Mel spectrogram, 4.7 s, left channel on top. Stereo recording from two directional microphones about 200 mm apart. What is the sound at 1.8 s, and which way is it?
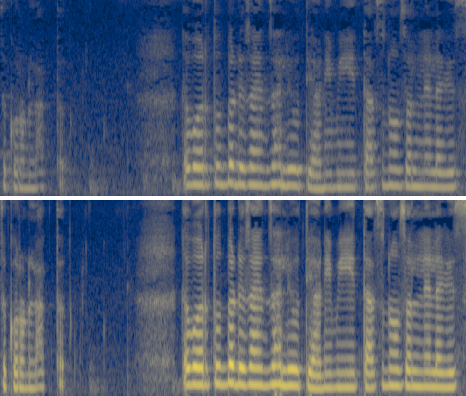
Speech, 35° right (ahead or behind).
